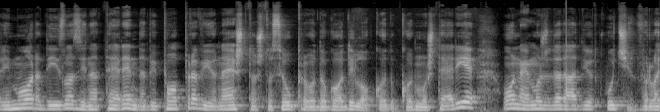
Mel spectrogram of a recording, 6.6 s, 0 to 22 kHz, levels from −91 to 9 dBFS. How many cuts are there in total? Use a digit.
0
